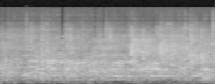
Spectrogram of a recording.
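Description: Indistinct shouting and chatter from several voices at once, echoing in an indoor sports hall, with one voice holding a call for about a second mid-way and a few faint knocks from play.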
